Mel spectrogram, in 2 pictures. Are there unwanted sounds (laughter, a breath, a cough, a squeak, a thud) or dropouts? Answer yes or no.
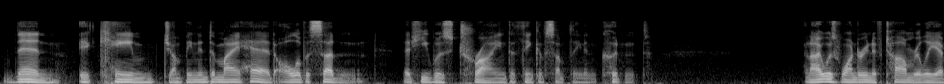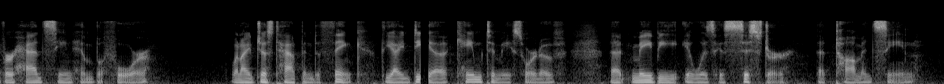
yes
